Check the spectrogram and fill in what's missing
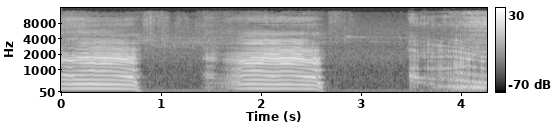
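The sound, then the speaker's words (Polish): Two drawn-out, moaning roars from a young red deer stag during the rut, each about a second long with a falling end, followed by the start of a rougher third call; loud, no talking. “I obok tych mocnych jeleni są tak zwane chłysty, młodsze byki, które bardzo często próbują naśladować głos starego byka, porykują głosem młodego.”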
